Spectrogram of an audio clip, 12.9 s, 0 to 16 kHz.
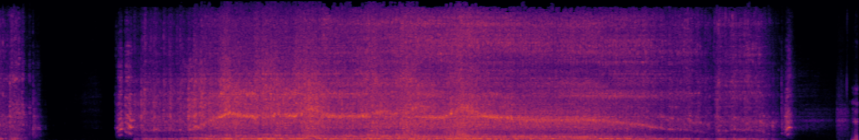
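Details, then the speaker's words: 1973 Kawasaki Z1 900 four after a float needle replacement: catches and revs roughly with uneven pops, then sputters out; points sparking heavily, owner suspects bad capacitors and an ignition fault. "this could very well be ignition cuz them them points are really sparking I don't know why they're spark him but yeah she does not want to run"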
